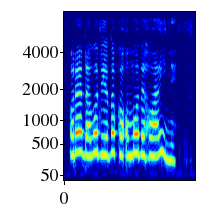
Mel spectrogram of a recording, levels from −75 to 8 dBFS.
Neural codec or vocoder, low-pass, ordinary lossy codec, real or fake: none; 7.2 kHz; none; real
